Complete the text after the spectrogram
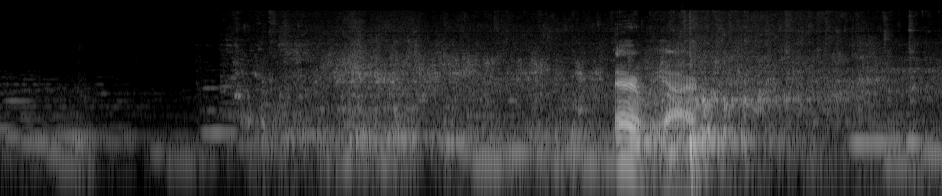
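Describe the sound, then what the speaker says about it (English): A toilet flushes with a loud rushing, gurgling surge of water that swells midway and drains down, while someone talks casually over it before and after. "And let's fucking flush the toilet together."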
